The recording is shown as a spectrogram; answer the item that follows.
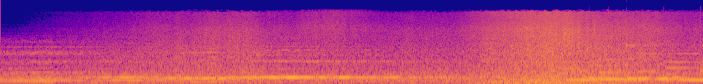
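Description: Sea waves wash onto a sandy beach lined with high cliffs, a broad rushing surge that holds steady and then swells louder toward the end.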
